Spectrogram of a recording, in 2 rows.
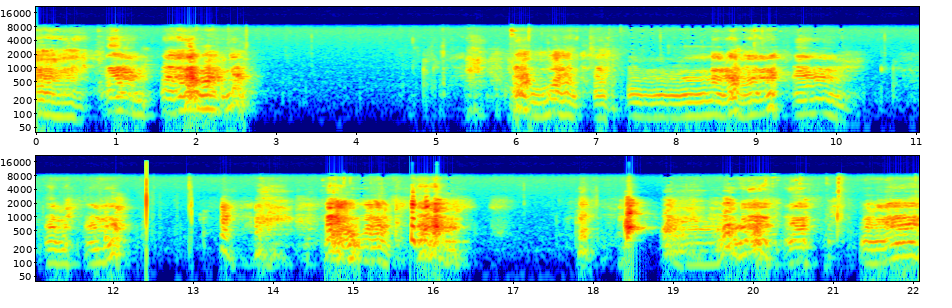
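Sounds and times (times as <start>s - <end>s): dogs growling: 5.3s - 10.4s, 11.1s - 12.2s, 13.4s - 16.5s, 18.8s - 22.0s.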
